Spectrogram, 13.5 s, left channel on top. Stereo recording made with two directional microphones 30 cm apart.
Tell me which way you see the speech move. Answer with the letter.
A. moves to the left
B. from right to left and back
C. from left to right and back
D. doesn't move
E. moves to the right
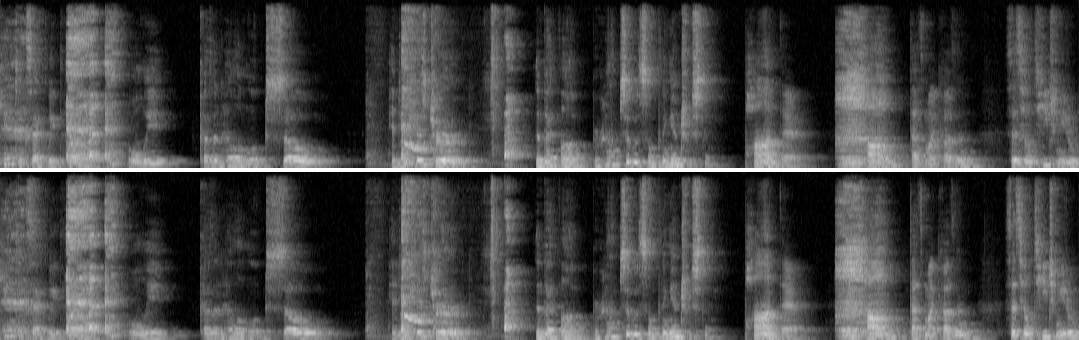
E.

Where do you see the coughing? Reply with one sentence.
In this clip you hear the coughing on the right.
